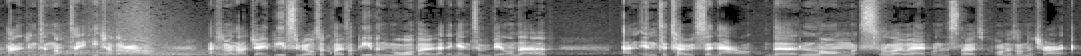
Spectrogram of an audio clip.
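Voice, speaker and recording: Casting: male motorsport commentator, slightly high voice, live play-by-play of online racing, clear car noise behind. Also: bright, forceful tone. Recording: clearly noisy, engine sound behind the voice. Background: racing car engines from the game.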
